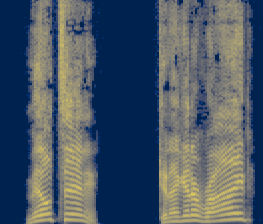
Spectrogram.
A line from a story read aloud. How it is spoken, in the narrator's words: Behind me, a skunk in an apron and visor … shouting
